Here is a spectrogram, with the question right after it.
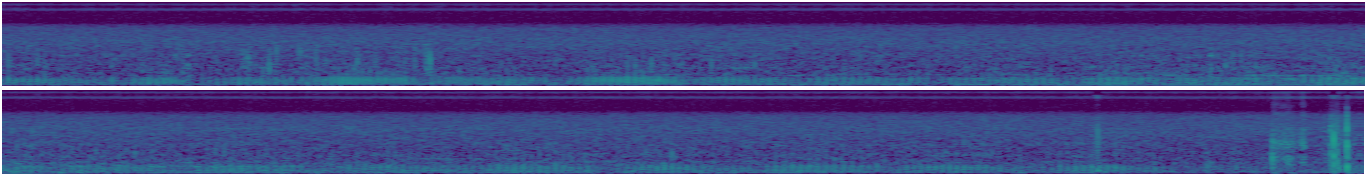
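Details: Tom the cat, asleep, gives low, raspy snoring breaths that rise and fall in a slow, even cycle. A short clattering noise cuts in at the very end.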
